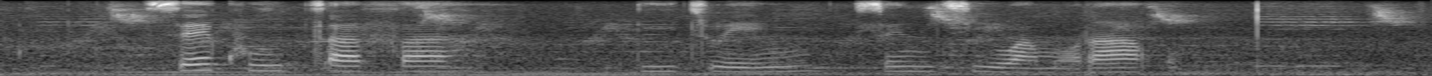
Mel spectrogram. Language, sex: Tswana, female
